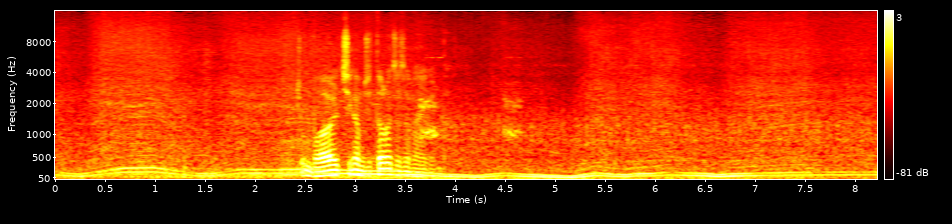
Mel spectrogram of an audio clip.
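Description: A car engine hums steadily, its pitch rising and falling as the car drives.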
